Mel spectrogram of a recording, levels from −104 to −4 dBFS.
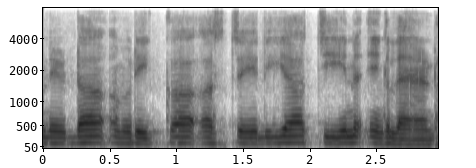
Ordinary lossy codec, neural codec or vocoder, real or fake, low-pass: none; vocoder, 22.05 kHz, 80 mel bands, WaveNeXt; fake; 7.2 kHz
